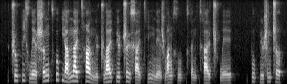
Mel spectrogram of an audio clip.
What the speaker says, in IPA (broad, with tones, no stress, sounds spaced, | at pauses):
ʈ͡ʂ u˥ p i˥˩ x w e˨˩ ɪ̯ ʂ ɤ˥ ŋ t̪ʰ u˥ p j ä˧˥ n̪ a˥ ɪ̯ t̪ʰ ɑ˥˩ ʊ̯ n̪ y˨˩ ʈ͡ʂ w a˥ ɪ̯ p y˥ ʈ͡ʂ ɻ̩˥˩ x a˨˩ ɪ̯ t̪ʰ i˥˩ ŋ n̪ e˨˩ ɪ̯ ʂ w ɑ˥˩ ŋ x u˧˥ kʰ ə˨˩ n kʰ a˥˩ ɪ̯ ʈ͡ʂʰ w e˥ ɪ̯ | p u˥˩ p y˧˥ ʂ ə˧ n ʈ͡ʂ ɤ˥˩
